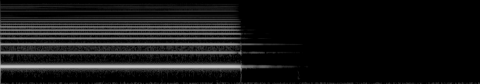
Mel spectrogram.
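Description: No technical faults anywhere in this music clip.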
